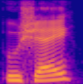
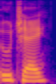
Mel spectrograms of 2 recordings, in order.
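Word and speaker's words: Uche: tra trade for Joshua us rhymes with bu that's how I got to remember it it's not uch it's um yeah you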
